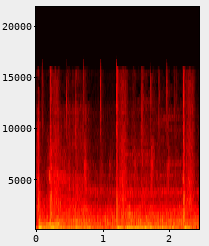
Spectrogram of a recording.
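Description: Cartoon vehicle sound effect of a bus engine running, a dense noisy rumble that sets in suddenly, over background music.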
